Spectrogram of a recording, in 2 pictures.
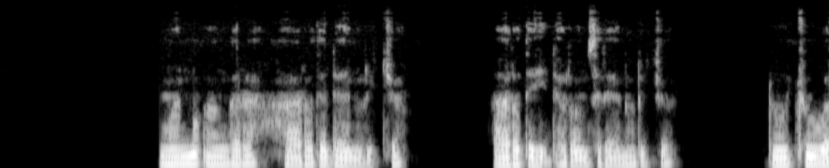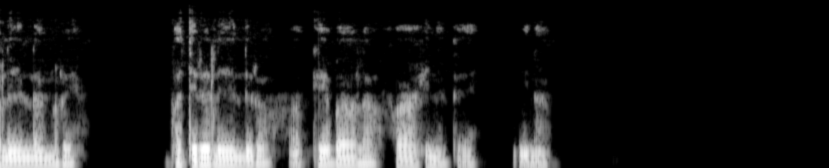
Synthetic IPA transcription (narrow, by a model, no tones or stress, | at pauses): mɐnːʊʔɐŋɡɐɾɐhaːɾɔt̪ɛd̪eːnɔɾɪt͡ʃːɔ | haːɾɔt̪ɛhɪᶑɛɾɔnsɪɾenɔɾɪt͡ʃːɔ | d̪̥uːt͡ʃːuːwɐleːlːɐnʊɾɛ | bɐt̪ɪɾɛleːlːɪɾɔhɐ̰kːebaːlafaːfɪnɛt̪ɛ̰ | ɪ̰nɐn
